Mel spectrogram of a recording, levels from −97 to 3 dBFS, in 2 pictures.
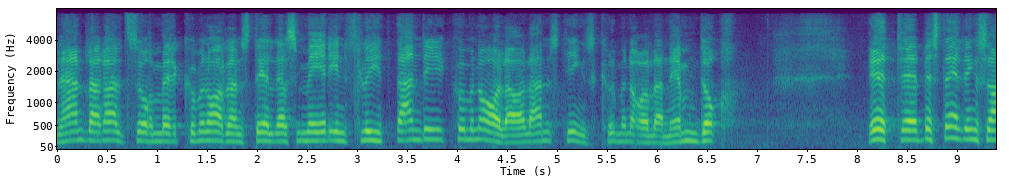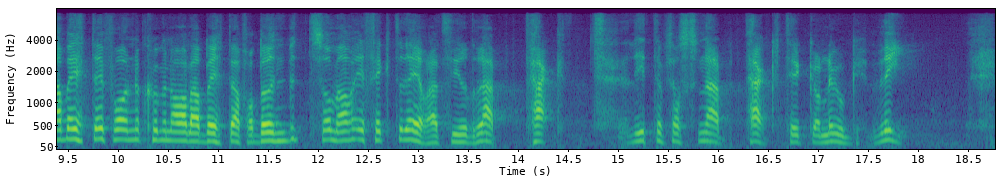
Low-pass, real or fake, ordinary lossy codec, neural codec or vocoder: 7.2 kHz; fake; MP3, 64 kbps; codec, 16 kHz in and 24 kHz out, 0.8 kbps, FocalCodec, streaming, 65536 codes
